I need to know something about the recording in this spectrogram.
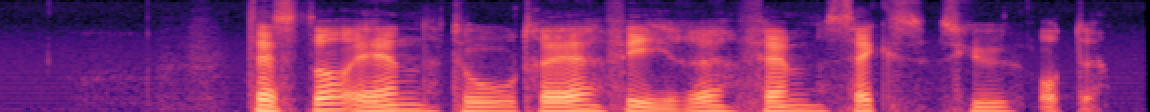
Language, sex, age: Norwegian, male, 51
